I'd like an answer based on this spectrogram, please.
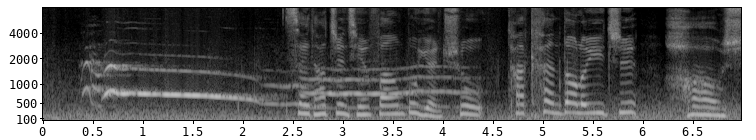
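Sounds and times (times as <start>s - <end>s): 
low rumbling background: 0.0s - 6.9s
wolf howling: 0.4s - 4.5s
speech: 2.5s - 6.9s.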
